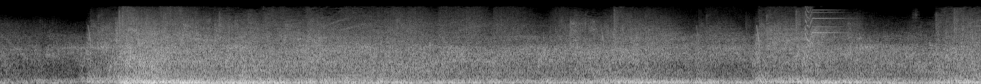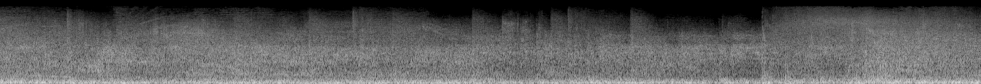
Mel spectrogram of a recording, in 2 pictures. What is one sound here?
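Gunfire crackles and explosions boom.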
